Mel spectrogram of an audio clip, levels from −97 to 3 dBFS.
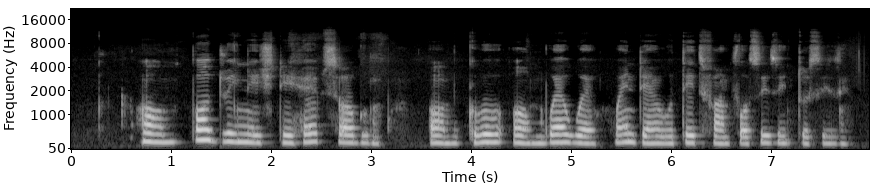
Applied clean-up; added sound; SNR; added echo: none; none; none; none.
